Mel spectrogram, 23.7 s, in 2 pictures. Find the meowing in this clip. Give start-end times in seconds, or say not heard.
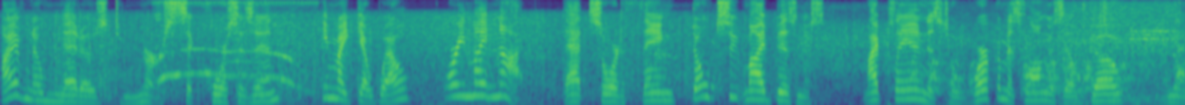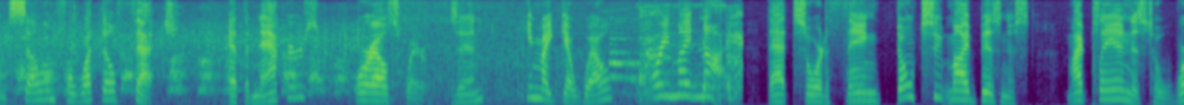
1.5-3.2, 10.6-11.8, 17.9-19.0.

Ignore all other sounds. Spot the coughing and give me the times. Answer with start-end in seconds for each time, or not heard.
6.5-7.2, 18.2-19.3.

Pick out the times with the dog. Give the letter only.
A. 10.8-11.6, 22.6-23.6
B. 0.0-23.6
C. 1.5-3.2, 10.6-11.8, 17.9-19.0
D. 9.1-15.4
D.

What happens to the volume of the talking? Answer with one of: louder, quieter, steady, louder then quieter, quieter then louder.
steady.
